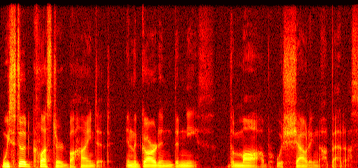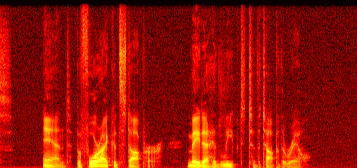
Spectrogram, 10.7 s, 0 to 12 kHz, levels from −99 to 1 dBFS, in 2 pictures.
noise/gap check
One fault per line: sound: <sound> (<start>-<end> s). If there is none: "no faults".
no faults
